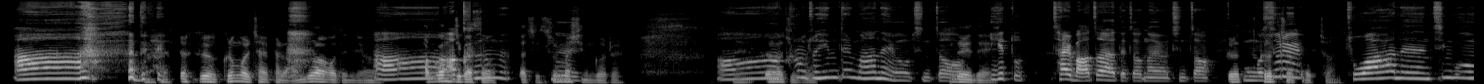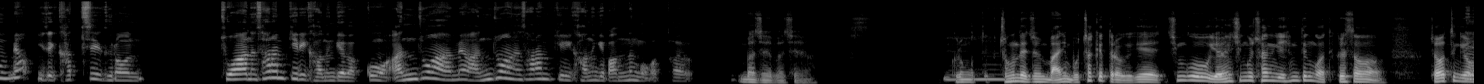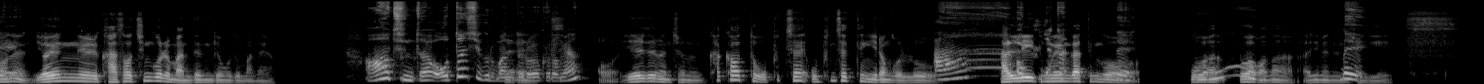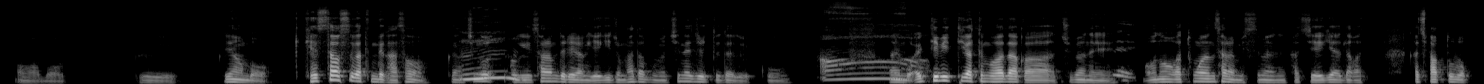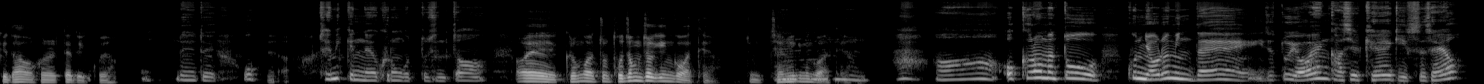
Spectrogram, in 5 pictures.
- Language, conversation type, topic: Korean, unstructured, 여행할 때 혼자 가는 것과 친구와 함께 가는 것 중 어떤 것이 더 좋나요?
- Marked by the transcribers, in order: laugh; laughing while speaking: "네"; laughing while speaking: "아 진짜"; other background noise; other noise; gasp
